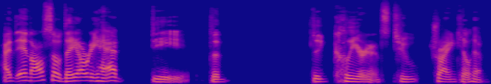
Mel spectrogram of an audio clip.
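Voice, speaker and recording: Taking his time, a man with a bright, forceful mid-range voice talks through anime plot theories on his reaction show. He's argumentative, swears casually and reasons aloud, captured close and dry with no room sound on poor audio.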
